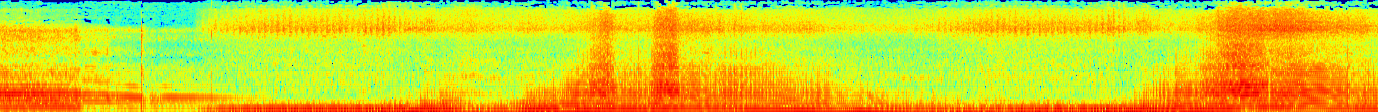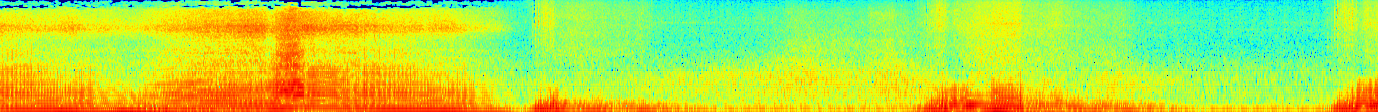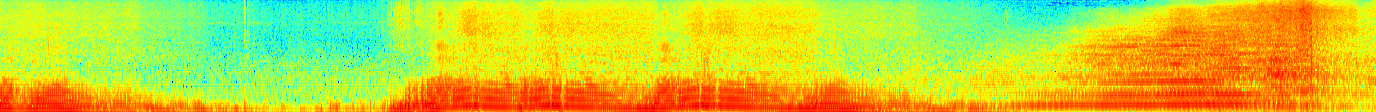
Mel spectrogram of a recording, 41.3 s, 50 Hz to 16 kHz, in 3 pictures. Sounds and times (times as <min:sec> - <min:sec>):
Accelerating, revving, vroom: 0:00.0 - 0:01.5, 0:03.8 - 0:08.8, 0:11.2 - 0:20.2, 0:22.9 - 0:24.8, 0:27.1 - 0:29.2, 0:31.5 - 0:41.3.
